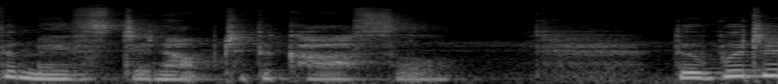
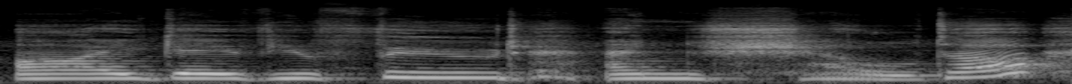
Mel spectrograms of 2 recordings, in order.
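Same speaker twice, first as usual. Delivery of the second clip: slow, louder monstrous beast voice; beast roaring; 9 dB louder, slower than usual. Acted. The beast catches Pierre stealing a rose, roaring slowly. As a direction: roar it out as a furious beast. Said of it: "roared the creature".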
